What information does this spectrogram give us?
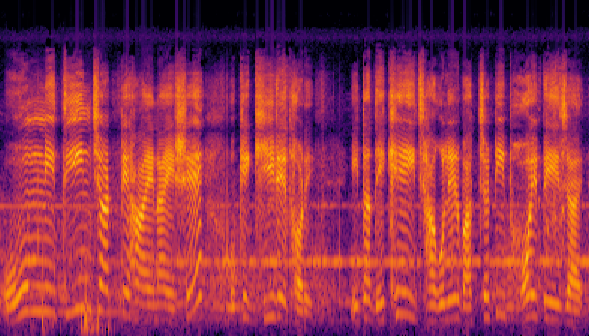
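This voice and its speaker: A woman narrating a scripted fairy tale as the storyteller. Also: on the high side.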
